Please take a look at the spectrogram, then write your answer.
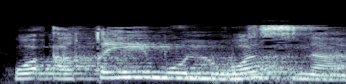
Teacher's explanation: میم کو لام کے ساتھ ملائیں گے. مل وزن واو پر منہ کو گول کرنا ہے، زا کی آواز میں شدت ہوگی، نون کو لمبا نہیں کرنا.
